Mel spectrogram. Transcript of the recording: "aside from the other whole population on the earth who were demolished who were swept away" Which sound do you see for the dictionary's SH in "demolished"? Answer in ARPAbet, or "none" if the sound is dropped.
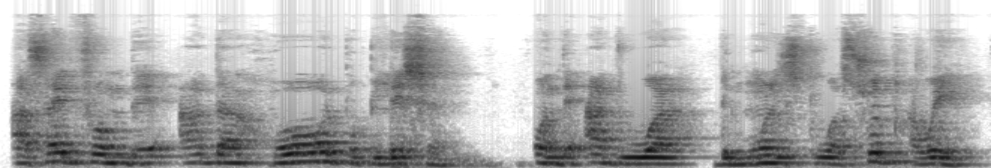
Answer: S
